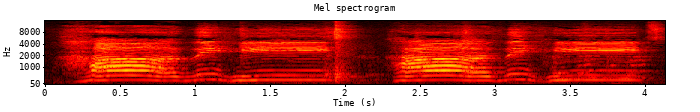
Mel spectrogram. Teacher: तो दोनों हा को हमें कहां से अदा करना है? अक्सा हलक से अदा करना है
